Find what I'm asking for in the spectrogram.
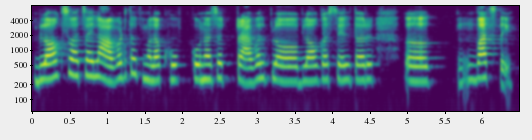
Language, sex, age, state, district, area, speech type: Marathi, female, 18-30, Maharashtra, Ahmednagar, urban, spontaneous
